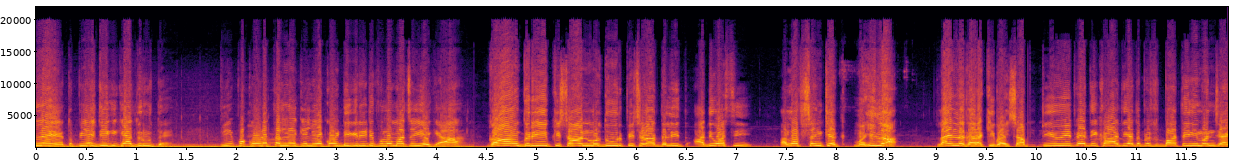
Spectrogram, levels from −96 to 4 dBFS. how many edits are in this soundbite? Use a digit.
2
